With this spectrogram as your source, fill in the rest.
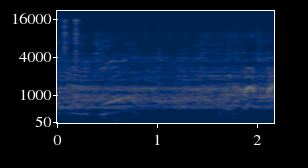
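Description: A group of young men and women cheer and shout excitedly, heard through a small loudspeaker.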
